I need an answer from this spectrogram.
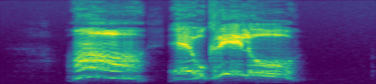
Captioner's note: alien sounds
